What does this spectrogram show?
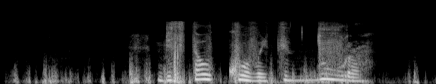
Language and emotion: Russian, angry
